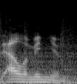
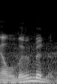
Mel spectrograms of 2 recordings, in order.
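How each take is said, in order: First: It is said the British way, with five syllables. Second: It is said the American way, with four syllables. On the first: The speaker calls it right. "It was always aluminium" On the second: The speaker calls it wrong. "Fucking aluminum"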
